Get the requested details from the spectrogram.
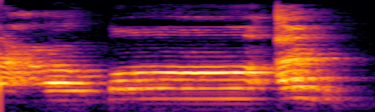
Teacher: Kata 'ata'an, ain ditekankan fathah satu harokat, kemudian huruf ta-nya dibaca fathah dengan mad yang sempurna 4 sampai 6 harokat. Membaca huruf ta dibaca tafkhim tebal dengan posisi lidah di langit-langit atas.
